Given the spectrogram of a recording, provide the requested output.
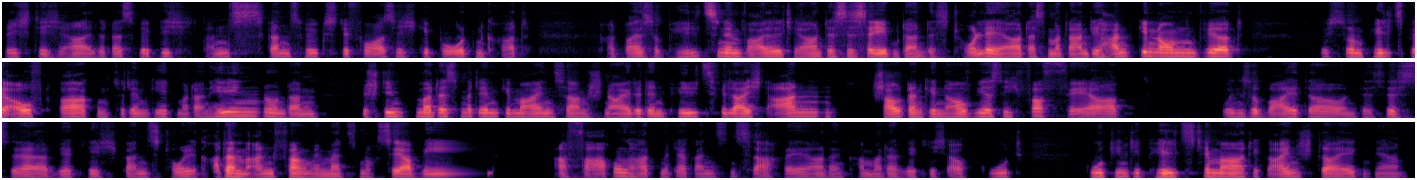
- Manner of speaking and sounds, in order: distorted speech
- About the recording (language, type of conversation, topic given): German, podcast, Welche Dinge brauchst du wirklich für einen Naturausflug?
